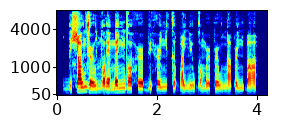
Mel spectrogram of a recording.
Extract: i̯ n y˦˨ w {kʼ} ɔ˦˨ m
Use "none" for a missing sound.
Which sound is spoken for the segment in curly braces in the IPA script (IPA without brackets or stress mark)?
ɡ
